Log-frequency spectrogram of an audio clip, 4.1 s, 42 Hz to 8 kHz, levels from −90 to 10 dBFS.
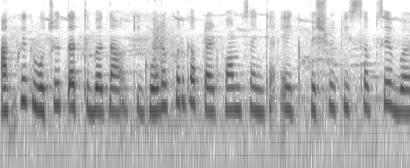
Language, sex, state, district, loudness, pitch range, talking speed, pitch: Hindi, female, Uttar Pradesh, Gorakhpur, -30 LUFS, 255-285 Hz, 220 wpm, 265 Hz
